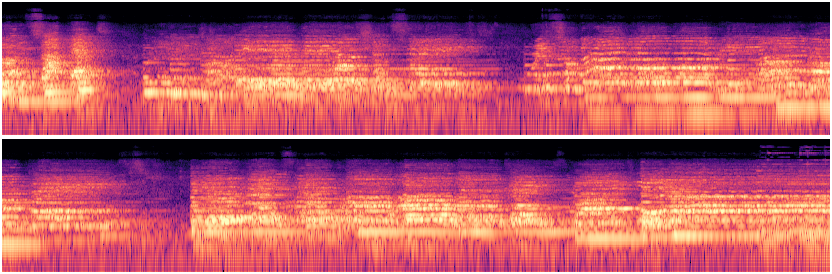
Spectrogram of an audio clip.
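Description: Large mixed choir of men and women singing a Christmas song, in sung phrases with short breaks about two, six and twelve seconds in.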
